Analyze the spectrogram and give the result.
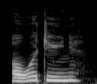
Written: overdyne

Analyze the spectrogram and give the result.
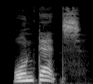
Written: runddans

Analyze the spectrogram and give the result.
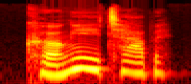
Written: kongeetape

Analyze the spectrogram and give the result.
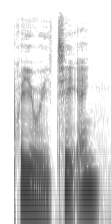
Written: PRIORITERING

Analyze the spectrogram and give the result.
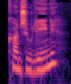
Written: konsulinde

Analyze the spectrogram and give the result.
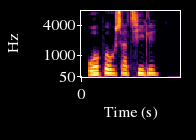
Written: ordbogsartikel

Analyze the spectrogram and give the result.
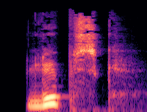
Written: løbsk

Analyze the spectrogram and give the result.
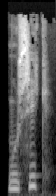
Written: MUSIKKEN

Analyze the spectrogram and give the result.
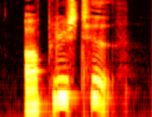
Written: oplysthed

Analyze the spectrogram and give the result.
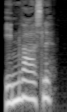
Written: indvarsle

